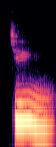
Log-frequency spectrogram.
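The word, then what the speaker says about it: じん: Kalau kewarganegaraan itu tinggal kalian tambahkan kata jing. Tulisannya jin, membacanya jing.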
